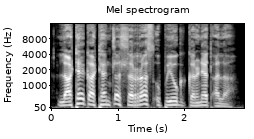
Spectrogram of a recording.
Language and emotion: Marathi, neutral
